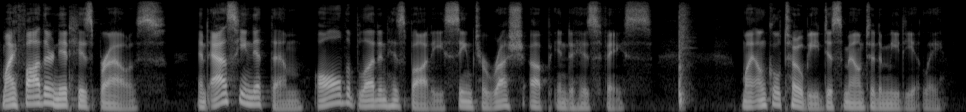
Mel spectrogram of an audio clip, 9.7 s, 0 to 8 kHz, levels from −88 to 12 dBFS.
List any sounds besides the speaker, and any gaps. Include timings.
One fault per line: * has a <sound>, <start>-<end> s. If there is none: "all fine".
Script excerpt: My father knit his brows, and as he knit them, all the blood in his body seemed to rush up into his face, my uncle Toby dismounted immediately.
* has a thud, 6.8-7.0 s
